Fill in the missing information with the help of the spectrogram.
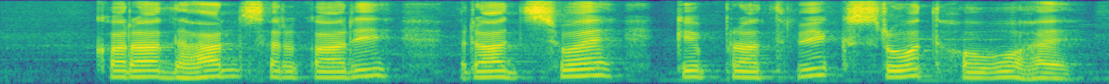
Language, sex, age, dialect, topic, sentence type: Magahi, male, 25-30, Southern, banking, statement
